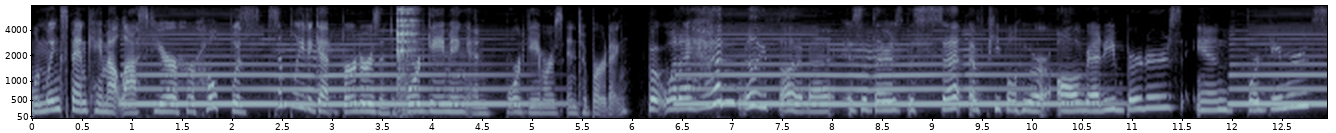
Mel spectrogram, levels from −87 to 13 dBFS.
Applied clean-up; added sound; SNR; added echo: none; Cutlery, silverware / Dishes, pots, and pans + Wind instrument, woodwind instrument; 1 dB; none.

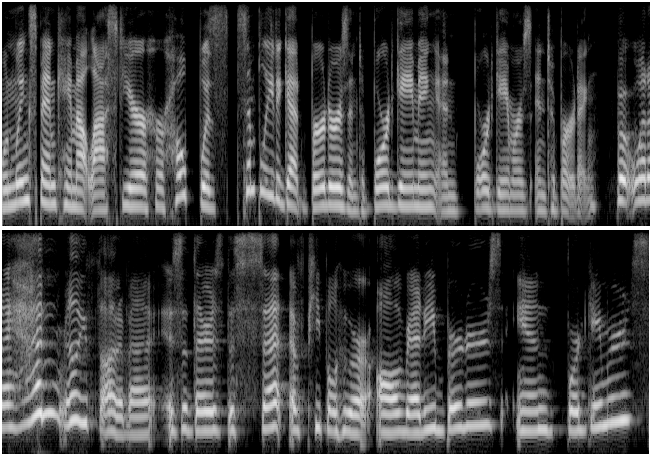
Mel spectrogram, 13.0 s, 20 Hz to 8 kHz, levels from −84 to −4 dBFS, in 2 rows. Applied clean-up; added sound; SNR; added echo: none; none; none; none.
